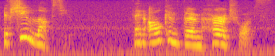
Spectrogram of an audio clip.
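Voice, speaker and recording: A woman doing an amateur dramatic reading of a play, haltingly, often repeating and correcting her lines. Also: a little high, lively intonation, fairly bright tone, breathy edge, recorded from a distance, poor audio.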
